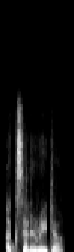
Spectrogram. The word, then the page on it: accelerator: Indian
